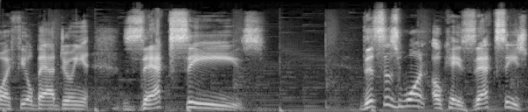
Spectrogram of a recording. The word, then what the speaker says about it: Xexyz: I thought you pronounced it the way you spelled it, which is XEXYZ. So, I used to say, uh, I I I want to play XEXYZ.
